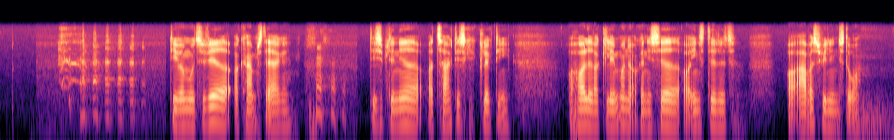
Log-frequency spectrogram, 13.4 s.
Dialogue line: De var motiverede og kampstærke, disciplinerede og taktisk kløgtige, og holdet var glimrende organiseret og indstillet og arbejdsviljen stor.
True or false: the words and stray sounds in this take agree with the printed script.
false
